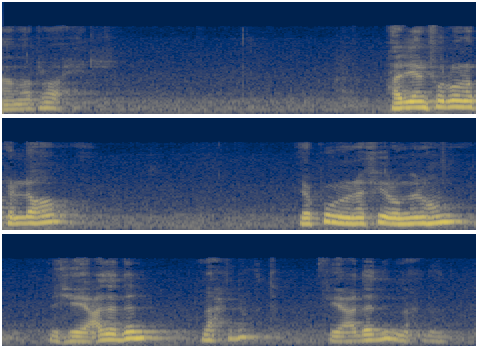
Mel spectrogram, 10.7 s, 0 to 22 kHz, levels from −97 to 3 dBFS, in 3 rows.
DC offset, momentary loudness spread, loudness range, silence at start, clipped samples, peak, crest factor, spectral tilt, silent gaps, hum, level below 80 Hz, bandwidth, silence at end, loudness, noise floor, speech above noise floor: under 0.1%; 21 LU; 4 LU; 0 s; under 0.1%; -6 dBFS; 18 dB; -9 dB/octave; none; none; -60 dBFS; 10 kHz; 0.25 s; -22 LUFS; -51 dBFS; 30 dB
